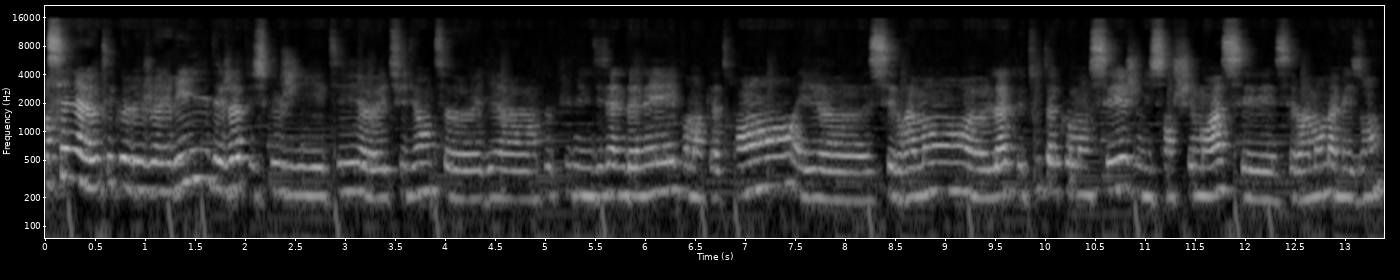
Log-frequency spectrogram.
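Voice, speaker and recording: A woman speaks fairly slowly at a fairly high pitch, barely pausing. Her intonation stays fairly even over noticeable background noise. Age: 30s. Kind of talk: interview. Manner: hesitant, many filler sounds.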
